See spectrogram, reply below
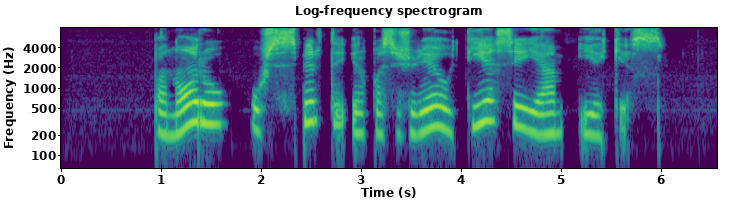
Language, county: Lithuanian, Klaipėda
